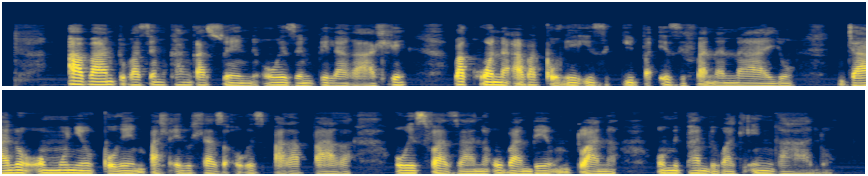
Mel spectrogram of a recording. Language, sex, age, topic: North Ndebele, male, 36-49, health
